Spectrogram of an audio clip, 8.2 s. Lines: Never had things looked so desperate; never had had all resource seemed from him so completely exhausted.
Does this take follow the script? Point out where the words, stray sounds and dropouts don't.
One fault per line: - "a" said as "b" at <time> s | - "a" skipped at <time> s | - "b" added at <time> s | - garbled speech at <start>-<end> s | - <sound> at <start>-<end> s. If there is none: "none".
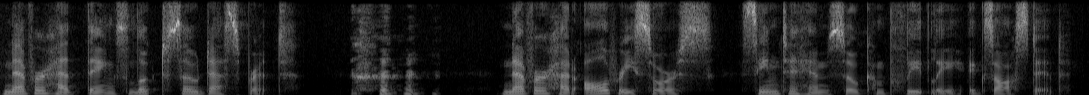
- laugh at 2.6-3.3 s
- "had" skipped at 4.3 s
- "from" said as "to" at 5.9 s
